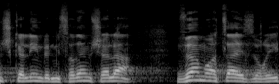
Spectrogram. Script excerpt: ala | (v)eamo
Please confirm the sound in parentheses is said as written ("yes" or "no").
yes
